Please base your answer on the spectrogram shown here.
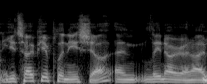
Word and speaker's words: Utopia Planitia: a large basin called utopia planetesia i think that's how you pronounce it well utopia planitia and lino and i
